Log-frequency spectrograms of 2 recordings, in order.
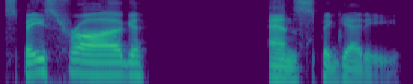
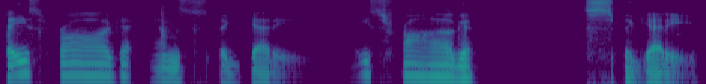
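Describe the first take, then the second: First: Said in the usual way. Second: Quiet, slow repeat to himself; half-voiced musing repeat; soft murmur. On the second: Real, not acted. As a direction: murmur it under the breath. Repeats the phrase softly.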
